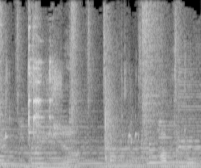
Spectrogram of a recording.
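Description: Background music with a steady bass line and a gliding melody; over it, a metal spoon clinks against a ceramic bowl while stirring tomato juice.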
